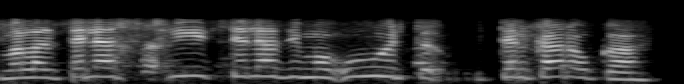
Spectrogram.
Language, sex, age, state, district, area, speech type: Kashmiri, other, 18-30, Jammu and Kashmir, Baramulla, rural, conversation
